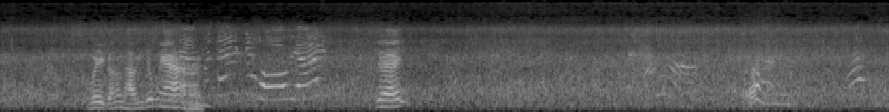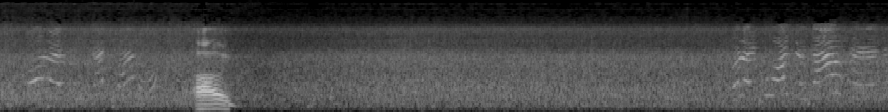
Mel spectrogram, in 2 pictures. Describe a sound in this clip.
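Shallow water trickles over rocks outdoors.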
